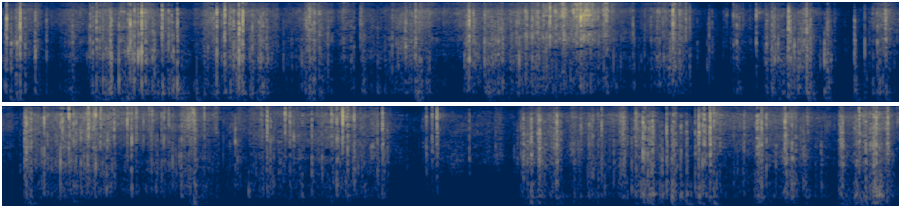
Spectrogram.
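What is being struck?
Thin printed dictionary pages.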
